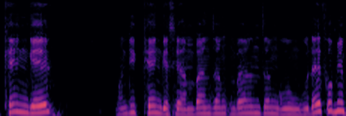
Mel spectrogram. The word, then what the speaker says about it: Mbanza Ngungu: Faut pas prononcer comme les Français. Mbanza Ngungu.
